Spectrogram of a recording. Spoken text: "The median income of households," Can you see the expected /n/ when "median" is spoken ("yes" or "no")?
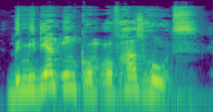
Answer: yes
